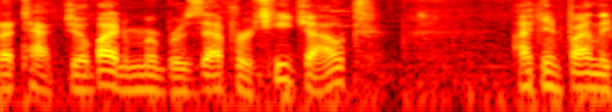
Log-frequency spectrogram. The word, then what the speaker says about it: Zephyr Teachout: Bernie Sanders would not attack Joe Biden remember Zephyr teach out I can finally pronounce her name right but yeah Zephyr teachout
